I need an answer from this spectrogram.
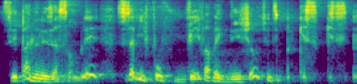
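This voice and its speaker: A man preaching a sermon, repeatedly addressing his listeners and shifting between full-voiced phrases and hushed, whispered ones. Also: mid-range voice, huge pitch swings, a little fast, creaky.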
